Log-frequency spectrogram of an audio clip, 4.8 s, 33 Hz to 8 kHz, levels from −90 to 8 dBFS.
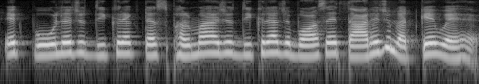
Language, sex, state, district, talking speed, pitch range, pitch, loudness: Hindi, female, Chhattisgarh, Bastar, 285 wpm, 215-250 Hz, 240 Hz, -15 LUFS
